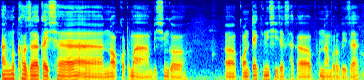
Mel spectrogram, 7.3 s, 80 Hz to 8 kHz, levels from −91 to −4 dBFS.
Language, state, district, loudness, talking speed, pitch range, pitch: Kokborok, Tripura, Dhalai, -20 LUFS, 150 wpm, 80-100 Hz, 90 Hz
